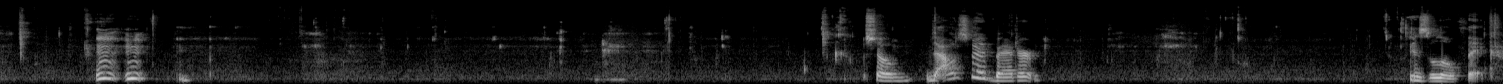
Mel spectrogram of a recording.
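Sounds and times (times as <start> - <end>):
chewing fried food: 0.0 - 1.0, 1.6 - 8.6, 10.4 - 14.1
closed-mouth hum: 0.0 - 15.0.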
